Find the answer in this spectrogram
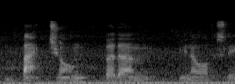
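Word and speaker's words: ปากช่อง: track via train via Pak Chong which is pronounced back John but um you know obviously in your guidebook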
